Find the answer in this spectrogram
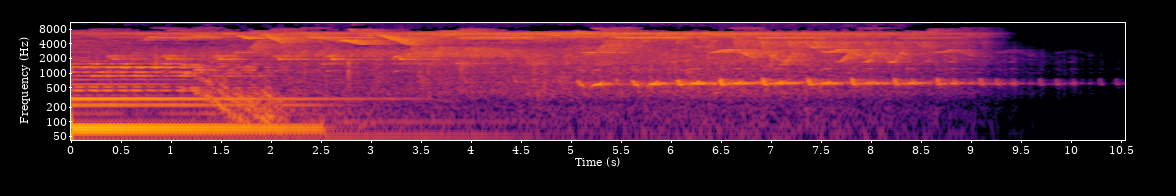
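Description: Outro of a cumbia track: a held chord dies away in the first couple of seconds while bird-like chirps and whistles take over, joined by a steady pulsing insect-like trill. Everything fades out shortly before the end.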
